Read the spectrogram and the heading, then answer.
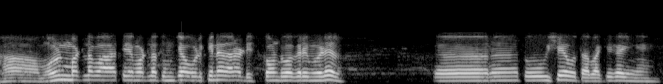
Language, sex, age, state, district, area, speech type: Marathi, male, 30-45, Maharashtra, Akola, urban, conversation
